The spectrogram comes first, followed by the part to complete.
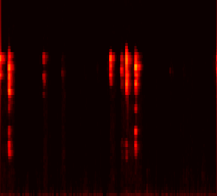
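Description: Near silence with a few faint computer mouse clicks: one near the start and two close together just past the middle.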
